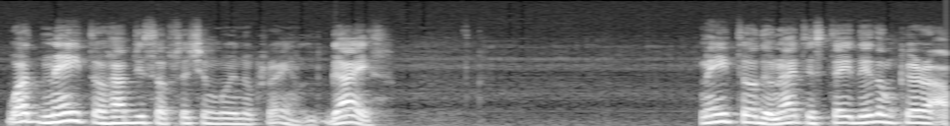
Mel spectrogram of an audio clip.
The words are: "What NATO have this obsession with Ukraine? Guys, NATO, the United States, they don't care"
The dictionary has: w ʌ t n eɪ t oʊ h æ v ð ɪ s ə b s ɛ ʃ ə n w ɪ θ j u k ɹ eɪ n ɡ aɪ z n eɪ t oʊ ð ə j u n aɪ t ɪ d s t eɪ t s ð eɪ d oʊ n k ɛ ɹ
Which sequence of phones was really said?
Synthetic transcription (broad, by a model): w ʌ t n eɪ t oʊ h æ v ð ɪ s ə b s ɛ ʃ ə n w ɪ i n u k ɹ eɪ n ɡ aɪ s n eɪ t oʊ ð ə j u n aɪ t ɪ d s t eɪ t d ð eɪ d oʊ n k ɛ ɹ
